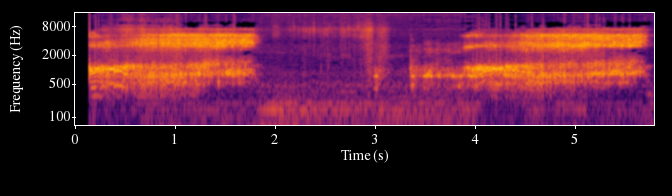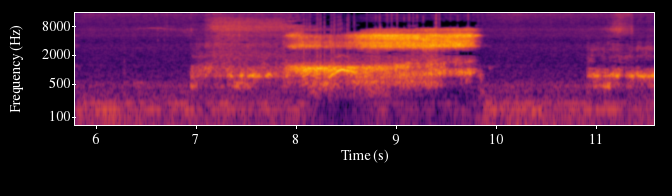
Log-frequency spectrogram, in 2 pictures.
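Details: Heavy snoring: loud, harsh rattling snores about every four seconds, roughly 15 breaths a minute, with quieter low breathing between them.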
